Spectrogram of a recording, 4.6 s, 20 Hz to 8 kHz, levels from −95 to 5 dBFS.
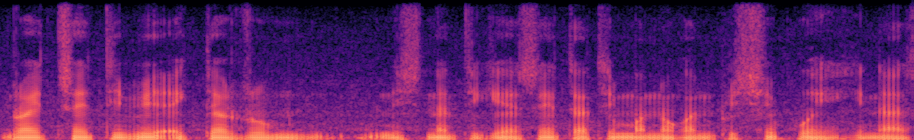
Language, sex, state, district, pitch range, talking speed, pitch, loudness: Nagamese, male, Nagaland, Dimapur, 90-100 Hz, 210 wpm, 100 Hz, -18 LUFS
